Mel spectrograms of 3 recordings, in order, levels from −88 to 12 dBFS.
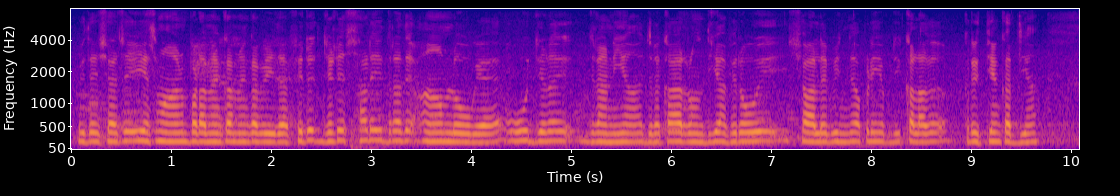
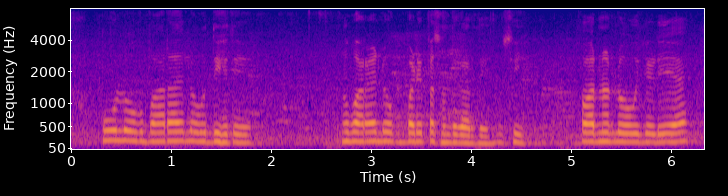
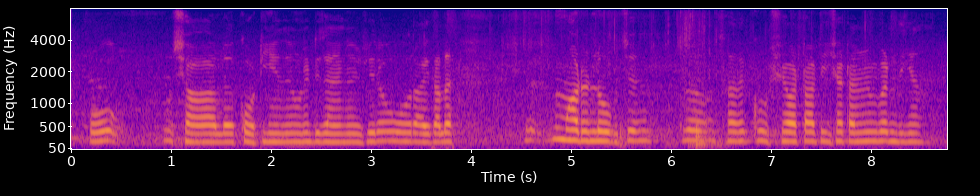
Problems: constant background noise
